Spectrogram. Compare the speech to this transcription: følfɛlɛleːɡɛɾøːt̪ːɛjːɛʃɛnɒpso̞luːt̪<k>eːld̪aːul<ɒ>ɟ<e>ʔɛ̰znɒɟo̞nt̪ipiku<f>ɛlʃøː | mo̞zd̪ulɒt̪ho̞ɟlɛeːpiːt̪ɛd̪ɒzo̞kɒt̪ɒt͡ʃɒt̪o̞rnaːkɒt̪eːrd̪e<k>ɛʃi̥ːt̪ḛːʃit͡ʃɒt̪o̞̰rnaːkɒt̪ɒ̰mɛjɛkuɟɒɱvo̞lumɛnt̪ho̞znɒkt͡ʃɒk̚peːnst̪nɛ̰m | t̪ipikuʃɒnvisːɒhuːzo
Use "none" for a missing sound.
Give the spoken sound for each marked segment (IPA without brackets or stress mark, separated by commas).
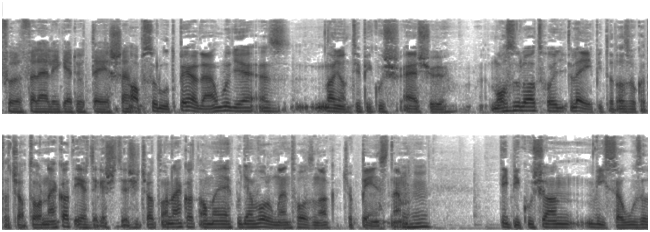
p, u, ɛ, ʃ, k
